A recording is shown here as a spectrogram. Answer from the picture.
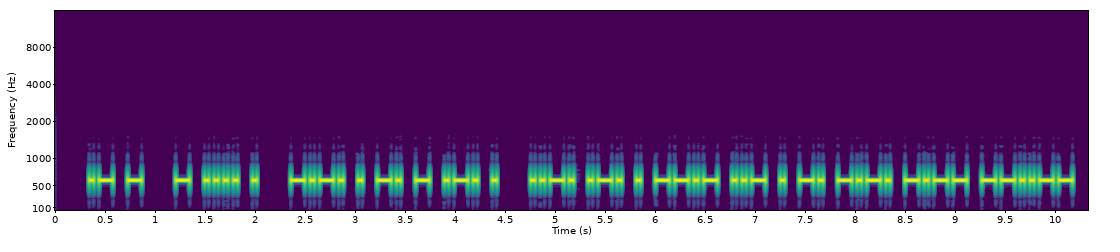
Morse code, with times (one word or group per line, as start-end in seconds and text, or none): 0.3-0.9 AT
1.2-2.0 THE
2.4-4.4 CENTRE
4.8-10.2 FREQUENCY,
